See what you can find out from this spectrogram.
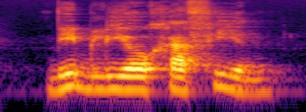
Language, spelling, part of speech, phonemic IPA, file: Dutch, bibliografieën, noun, /ˌbiblijoːɣraːˈfijə(n)/, Nl-bibliografieën.ogg
- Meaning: plural of bibliografie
